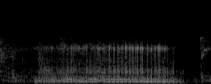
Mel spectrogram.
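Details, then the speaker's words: Sleeping man who claims he does not snore: a single long, rattling snore on an in-breath lasting over a second, in a quiet room; snoring. "Él dice que no ronca y está roncando."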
